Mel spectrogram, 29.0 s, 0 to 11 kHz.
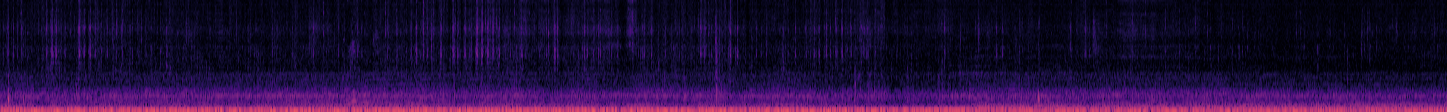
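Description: Toyota Land Cruiser HDJ80 turbo-diesel straight-six running steadily at low revs while crawling over a rough rocky track, a heavy low rumble with scattered light knocks and rattles, heard inside the cabin.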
